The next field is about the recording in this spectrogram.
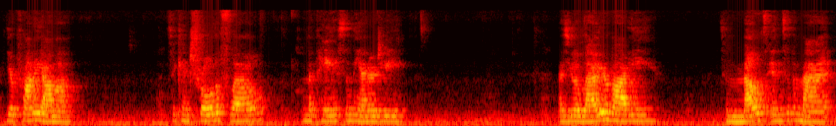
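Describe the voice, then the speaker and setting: A woman leading a guided yoga meditation, speaking gently in short, unhurried phrases with long pauses between them. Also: fairly low pitch. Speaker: yoga nidra meditation instructor. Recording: roomy echo with faint background noise.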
